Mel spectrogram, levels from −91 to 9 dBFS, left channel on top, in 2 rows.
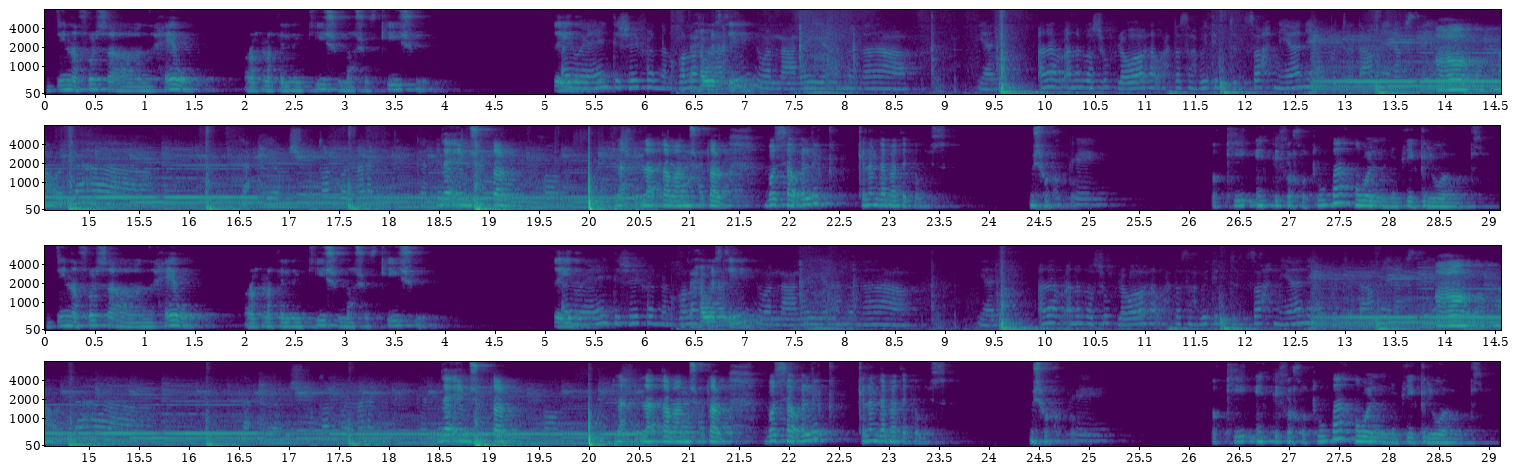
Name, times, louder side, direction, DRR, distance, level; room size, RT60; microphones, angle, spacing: voice 1, 0.0-1.5 2.0-3.8 5.1-5.4 6.4-7.0 13.9-14.7 18.5-19.2 20.2-22.3 22.7-23.6 24.4-24.8 26.2-28.9, equal, 5° right, 7 dB, 1.4 m, -40 dB
voice 2, 5.2-9.0 9.3-14.0 14.5-16.2 16.5-18.0 18.3-21.6 24.6-25.1, left 2 dB, 70° left, 7 dB, 2.3 m, -50 dB
sound 1, 6.3-8.4 8.9-11.0 11.2-16.9 17.2-20.6, left 2 dB, 45° left, 0.7 m, -41 dB
Guitar, 12.6-20.5, left 1 dB, 15° left, 1.0 m, -43 dB
18.5 x 12.0 x 5.6 m, 0.75 s
head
